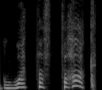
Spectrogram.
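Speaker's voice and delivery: high, drawn-out baffled question; acted bewilderment. Podcaster reacting to animals at work, acted bewilderment. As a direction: stretch out your mock disbelief, pitched high.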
